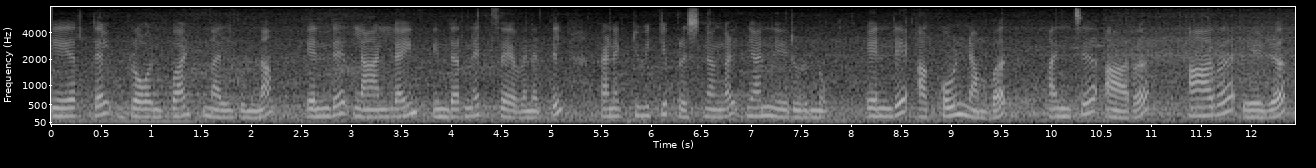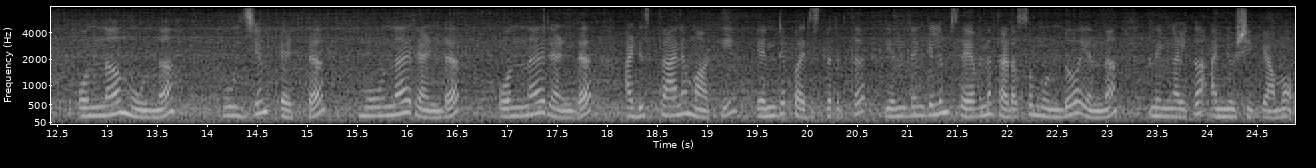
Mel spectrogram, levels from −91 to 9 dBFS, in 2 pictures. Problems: none marked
